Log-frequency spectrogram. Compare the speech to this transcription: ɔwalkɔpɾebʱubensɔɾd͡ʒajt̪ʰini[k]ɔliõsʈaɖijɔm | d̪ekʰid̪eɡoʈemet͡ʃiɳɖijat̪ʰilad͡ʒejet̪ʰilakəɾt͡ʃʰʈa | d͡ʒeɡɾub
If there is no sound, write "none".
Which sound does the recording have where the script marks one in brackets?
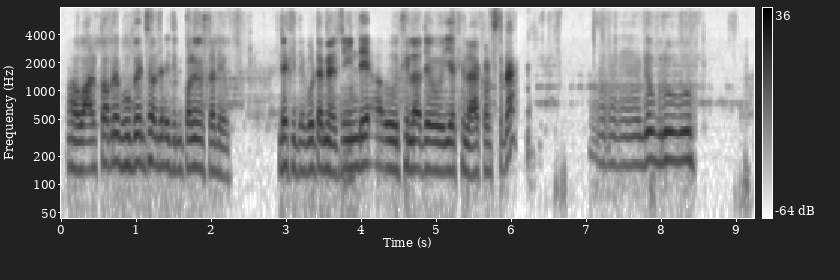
k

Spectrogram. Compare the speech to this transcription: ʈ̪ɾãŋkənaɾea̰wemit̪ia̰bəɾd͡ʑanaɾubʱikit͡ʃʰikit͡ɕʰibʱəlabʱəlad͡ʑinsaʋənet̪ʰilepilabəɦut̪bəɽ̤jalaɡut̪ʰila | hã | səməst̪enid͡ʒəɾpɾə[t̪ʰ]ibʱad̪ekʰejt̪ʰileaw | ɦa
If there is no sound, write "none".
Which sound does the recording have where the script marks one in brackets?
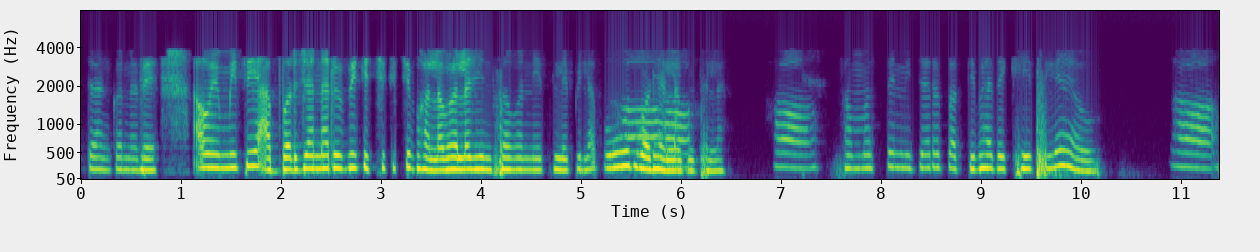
t̪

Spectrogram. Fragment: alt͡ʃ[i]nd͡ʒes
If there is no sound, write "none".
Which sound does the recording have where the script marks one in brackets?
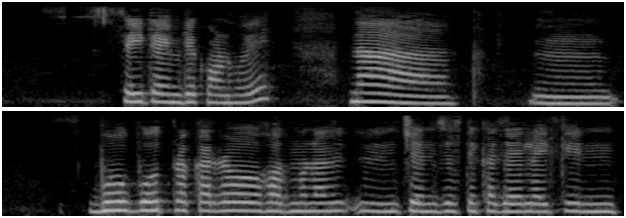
e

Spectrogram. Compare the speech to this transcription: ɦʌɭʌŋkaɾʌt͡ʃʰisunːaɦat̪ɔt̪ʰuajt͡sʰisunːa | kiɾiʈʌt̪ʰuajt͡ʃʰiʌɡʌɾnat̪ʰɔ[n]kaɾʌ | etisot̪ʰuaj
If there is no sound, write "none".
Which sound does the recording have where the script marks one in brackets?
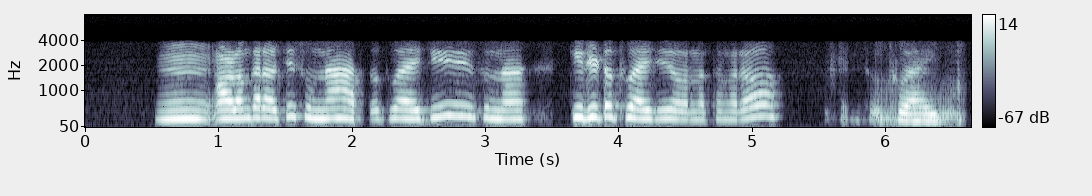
ŋ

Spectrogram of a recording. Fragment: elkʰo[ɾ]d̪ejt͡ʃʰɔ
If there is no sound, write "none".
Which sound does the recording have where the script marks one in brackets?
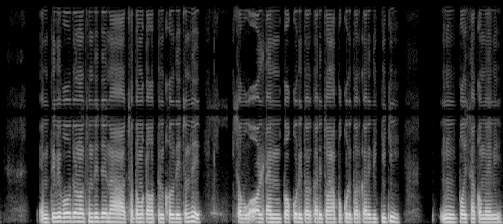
l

